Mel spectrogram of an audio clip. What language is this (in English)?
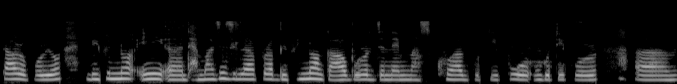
Assamese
